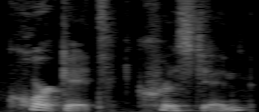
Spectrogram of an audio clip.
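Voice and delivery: low, soft "cork it" to a heckler; hushed retort. Real, not acted. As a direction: shush him quietly.

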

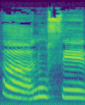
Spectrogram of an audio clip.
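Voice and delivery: high, whiny little creature voice; tiny thin voice. Acted. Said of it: "le contestó la voz finita". (vocecita finita y aguda)

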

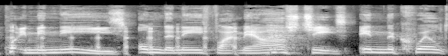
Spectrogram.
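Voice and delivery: ordinary talk

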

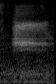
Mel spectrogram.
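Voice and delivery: whispered shh; a soft hush to close Job's words. Shown as a demonstration. Preacher hushing after Job's confession, soft shh.

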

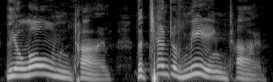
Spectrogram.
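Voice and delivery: usual speaking voice

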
